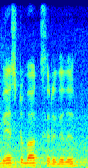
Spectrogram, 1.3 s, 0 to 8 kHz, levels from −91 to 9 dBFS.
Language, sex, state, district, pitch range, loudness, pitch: Tamil, male, Tamil Nadu, Kanyakumari, 105-125 Hz, -17 LUFS, 125 Hz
